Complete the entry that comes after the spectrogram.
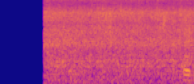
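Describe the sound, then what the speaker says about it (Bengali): Heavy rain pours down over a gas line repair site in Chauddagram, starting abruptly after a short silence as a loud, dense, unbroken hiss of falling water close by. "এই বৃষ্টিটা গ্যাস ট্যানের কাজটা আসলে করতে দিচ্ছে না"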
